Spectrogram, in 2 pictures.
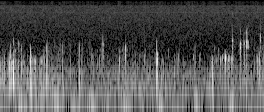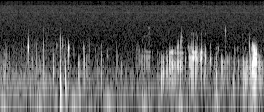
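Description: Gurgling, bubbling rumbles and squeaks from the belly, louder toward the end: ordinary stomach growling, normal bowel sounds.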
